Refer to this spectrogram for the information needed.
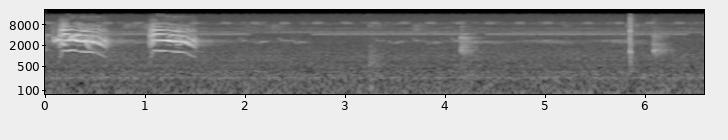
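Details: Two loud, falling, harsh screams from a perched red-shouldered hawk calling territorially toward rival hawks, followed by several seconds of near quiet with a few faint clicks and brief chirps.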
